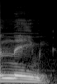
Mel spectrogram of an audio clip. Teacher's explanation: esse aqui é o som do n, ponta da língua atrás dos dentes de cima. Automaticamente aqui eu não tenho esse E, então fica name, name.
